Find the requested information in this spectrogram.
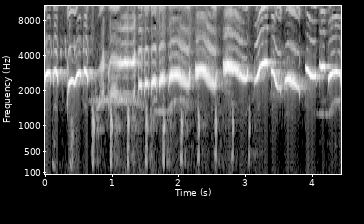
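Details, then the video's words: Loud song from a caged old wild-caught Chinese hwamei: steady rhythmic clicks paired with clear rising and falling whistles, ending in varied looping whistled phrases. "Họa mi già rừng hót hay"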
